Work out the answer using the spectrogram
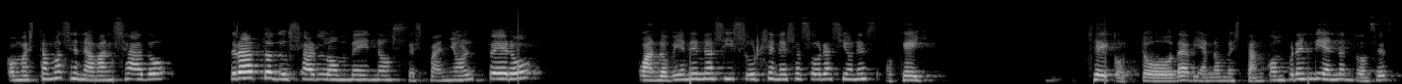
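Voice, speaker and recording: A woman teaching an online English class, switching between Spanish and a Mexican-accented English, encouraging her students and slowly repeating their answers. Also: on the high side. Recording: dull lo-fi video call audio.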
